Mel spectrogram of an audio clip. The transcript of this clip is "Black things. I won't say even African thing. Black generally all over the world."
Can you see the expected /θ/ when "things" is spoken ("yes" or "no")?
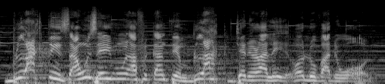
no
